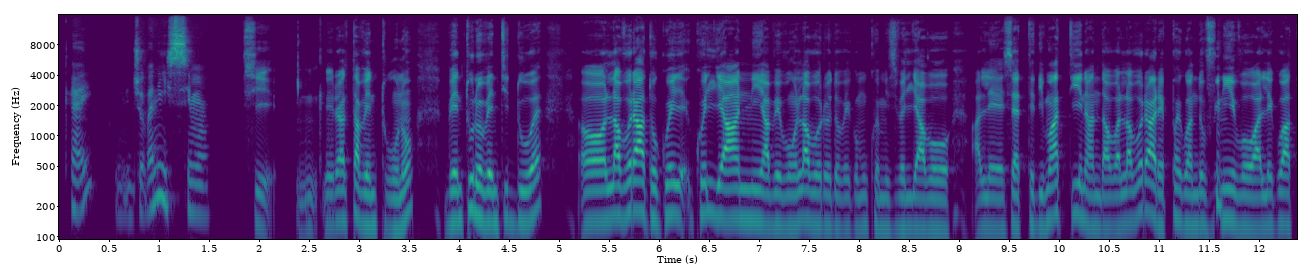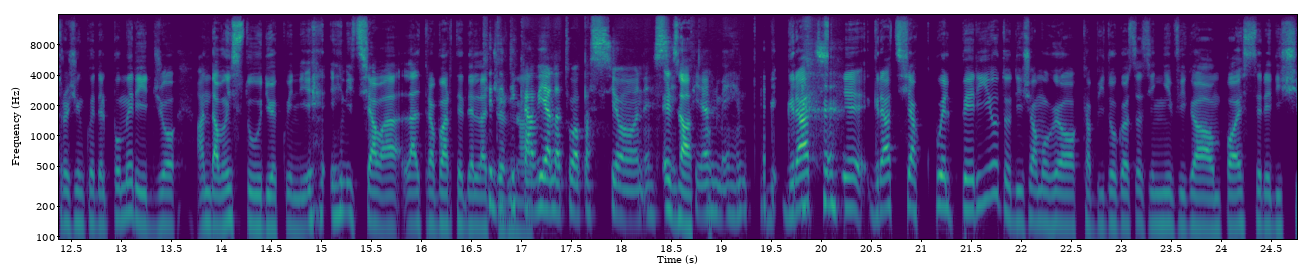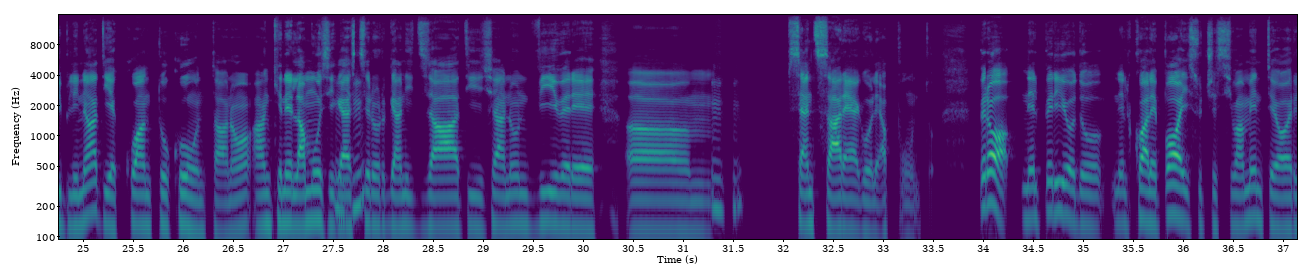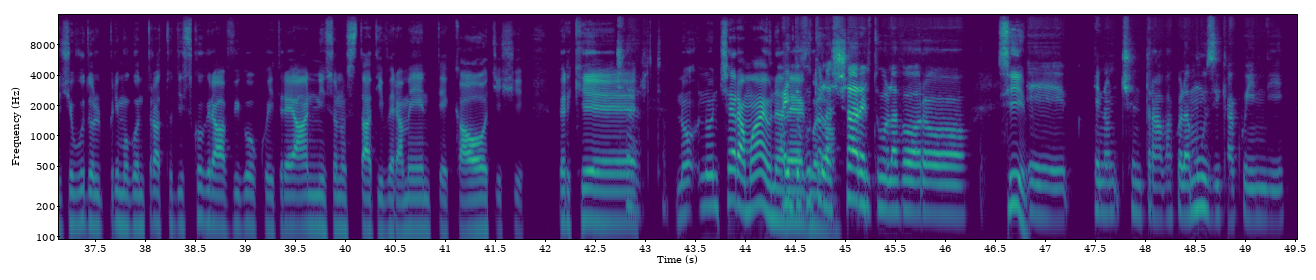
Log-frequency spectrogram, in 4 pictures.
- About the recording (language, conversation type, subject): Italian, podcast, Come gestisci la pigrizia o la mancanza di motivazione?
- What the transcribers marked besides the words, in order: tapping; chuckle; chuckle; chuckle; "cioè" said as "ceh"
